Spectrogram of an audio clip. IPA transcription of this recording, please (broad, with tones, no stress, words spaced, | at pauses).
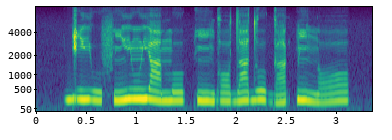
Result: ɡi˧ju˨fĩ˨˦ jũ˦ja˧mo˧ kĩ˧ɡɔ˧da˦ do˦˨ɡa˨˦k͡pĩ˦˨ nɔ˨˦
